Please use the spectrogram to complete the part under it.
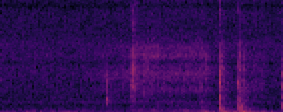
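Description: Plastic bottles clack against a table.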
